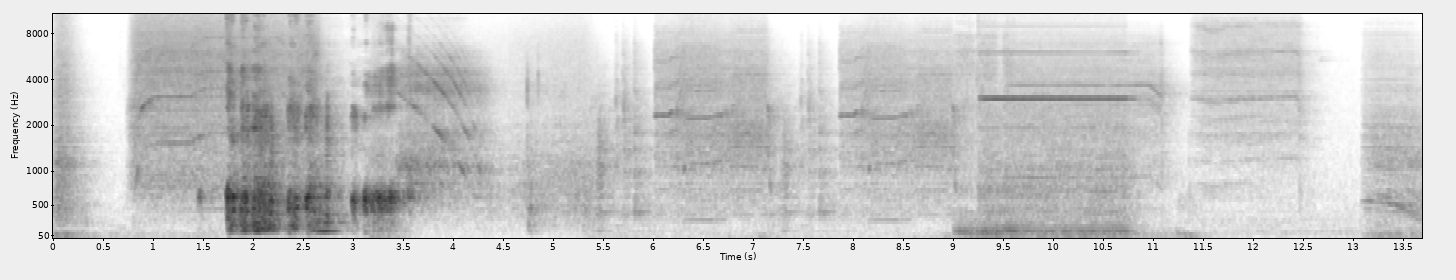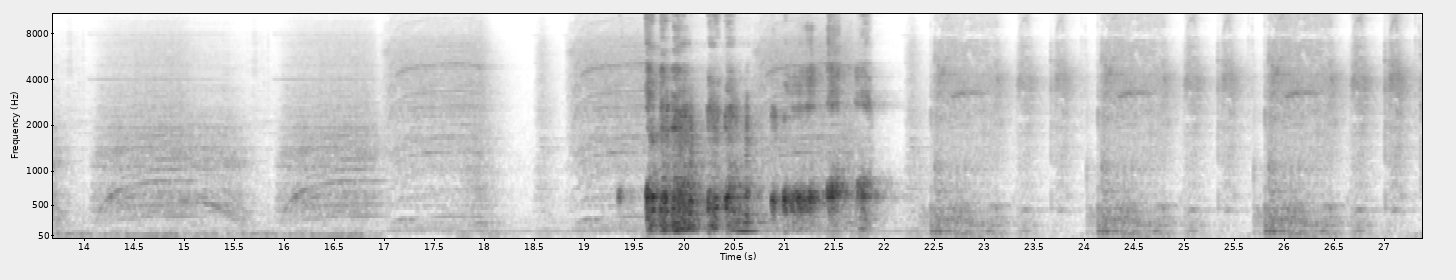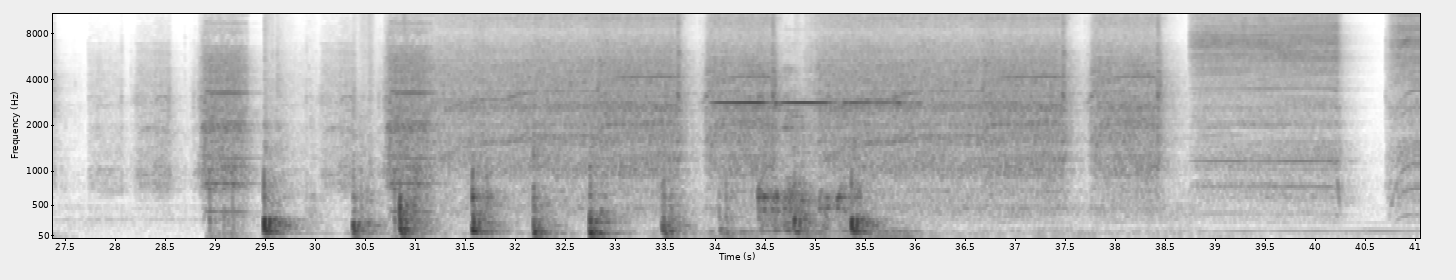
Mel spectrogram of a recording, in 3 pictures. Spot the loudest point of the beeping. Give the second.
34 s.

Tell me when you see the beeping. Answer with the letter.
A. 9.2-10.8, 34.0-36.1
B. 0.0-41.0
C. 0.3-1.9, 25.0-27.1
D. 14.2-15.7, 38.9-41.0
A.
